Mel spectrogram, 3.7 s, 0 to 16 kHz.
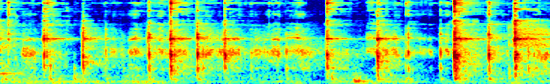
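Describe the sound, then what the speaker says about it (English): Cumin and chili powder stirred together in a small glass or ceramic dish, a quick series of faint, close clinks and taps of a spoon against the bowl, with no talking. "So I'm going to combine the 2 together. Give that a nice little stir."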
